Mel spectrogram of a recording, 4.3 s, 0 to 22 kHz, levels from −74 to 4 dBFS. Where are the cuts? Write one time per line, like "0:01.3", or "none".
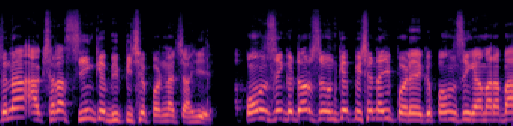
0:02.0

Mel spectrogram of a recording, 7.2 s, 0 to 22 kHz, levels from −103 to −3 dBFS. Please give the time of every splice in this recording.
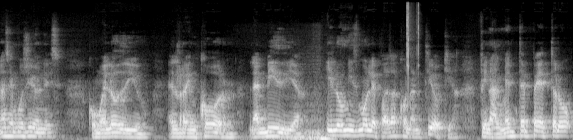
0:03.9

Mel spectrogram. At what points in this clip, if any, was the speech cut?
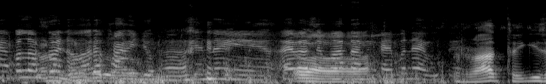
0:04.5

